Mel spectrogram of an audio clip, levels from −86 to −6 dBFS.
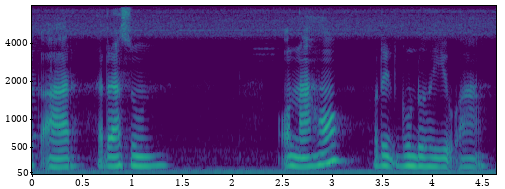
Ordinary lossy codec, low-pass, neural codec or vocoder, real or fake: none; none; none; real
